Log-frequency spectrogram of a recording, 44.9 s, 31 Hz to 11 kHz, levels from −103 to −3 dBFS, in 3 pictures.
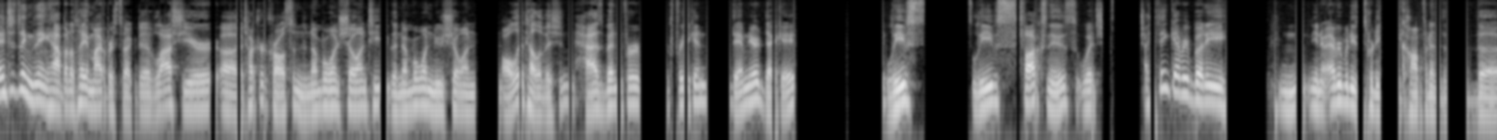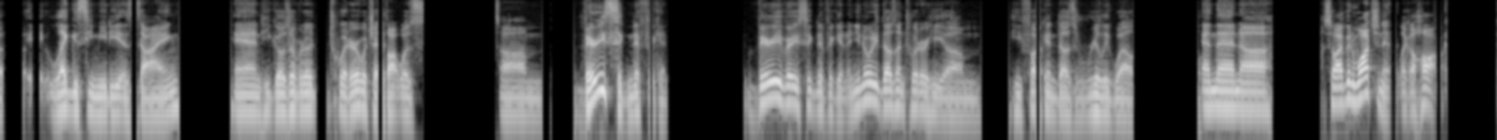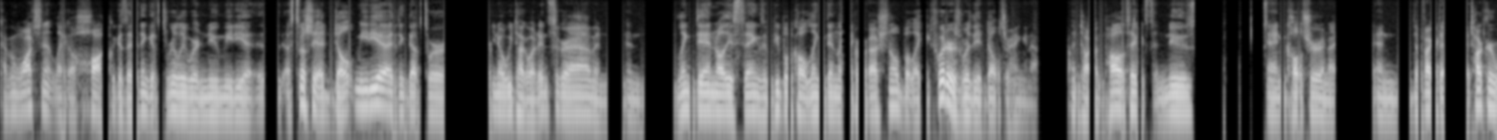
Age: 30-49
